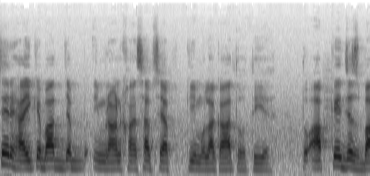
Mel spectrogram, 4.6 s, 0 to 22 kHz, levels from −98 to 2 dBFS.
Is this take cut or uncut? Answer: uncut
